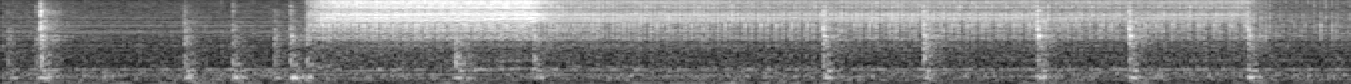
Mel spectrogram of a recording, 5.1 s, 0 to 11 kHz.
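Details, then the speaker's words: Old N scale Atlas/Rivarossi 2-8-2 Mikado locomotive, tender pickup wiring re-soldered, running at lowered voltage before lubrication: quiet, light ticking a few times a second as it creeps along slowly; normal slow running. "actually runs very good I'm gonna lower my voltage there see what we got"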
